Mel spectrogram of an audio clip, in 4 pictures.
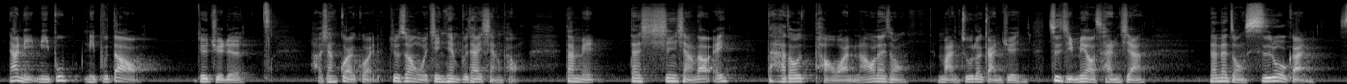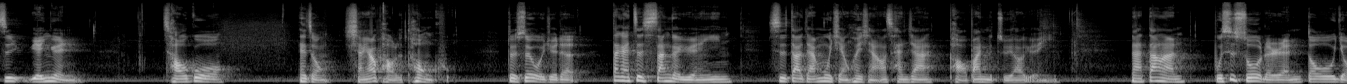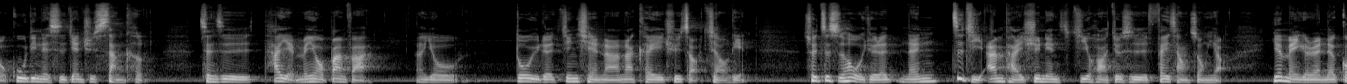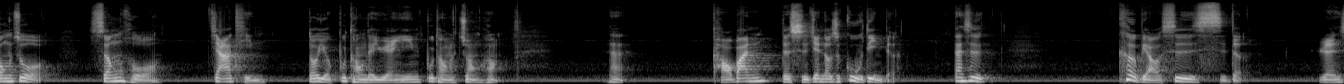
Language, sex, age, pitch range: Chinese, male, 20-39, 110-150 Hz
